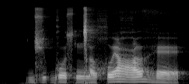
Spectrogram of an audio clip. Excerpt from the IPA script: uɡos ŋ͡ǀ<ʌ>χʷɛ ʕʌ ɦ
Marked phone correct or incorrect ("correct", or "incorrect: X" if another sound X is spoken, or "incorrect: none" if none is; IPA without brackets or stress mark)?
correct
